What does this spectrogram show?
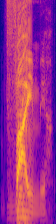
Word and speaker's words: Weimar: Por favor, não diga Weimar. Weimar. Tá? A pronúncia seria mais ou menos isso. Tá? Weimar. Tá? E eu sei que aqui tem E e você fala A, aqui tem A e você fala E.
